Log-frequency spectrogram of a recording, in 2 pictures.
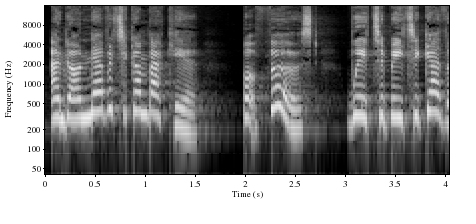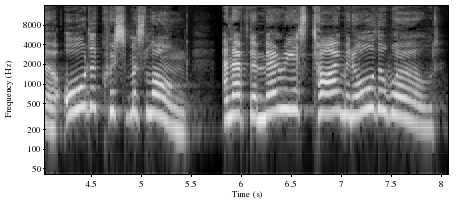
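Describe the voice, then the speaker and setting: Storybook: man doing a tiny eager girl, very high and sweet, breathless with excitement. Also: moderate pace. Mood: gleeful.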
